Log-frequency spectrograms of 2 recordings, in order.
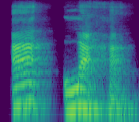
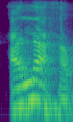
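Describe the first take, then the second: First: Alaja said slowly as a-la-ja; split into syllables. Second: Said in the usual way. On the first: Shown as a demonstration. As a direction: break alaja into a-la-ja, each syllable apart. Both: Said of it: "la A queda sola".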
